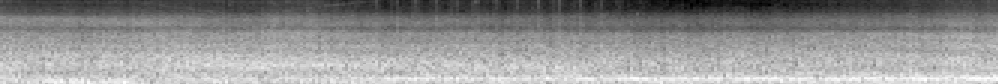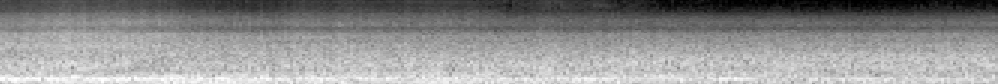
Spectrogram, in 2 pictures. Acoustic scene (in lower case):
street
